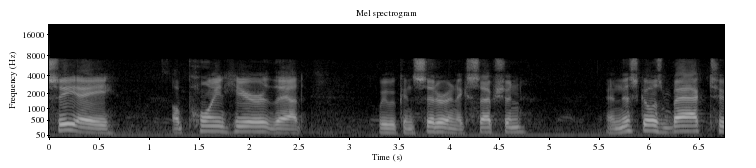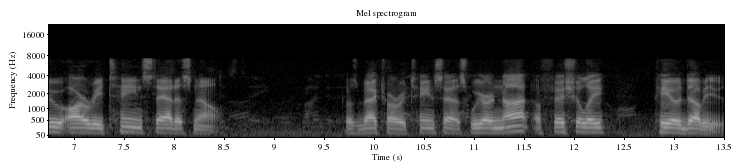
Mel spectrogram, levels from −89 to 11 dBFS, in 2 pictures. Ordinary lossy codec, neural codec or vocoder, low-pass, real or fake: MP3, 64 kbps; none; 7.2 kHz; real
